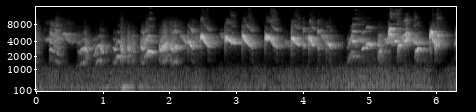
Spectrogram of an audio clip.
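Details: Caged puff-backed bulbul on its third day of deworming treatment, 14 July 2021, sings fast, lively high chirps and warbled notes in a continuous, uneven stream with almost no pauses, indoors.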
